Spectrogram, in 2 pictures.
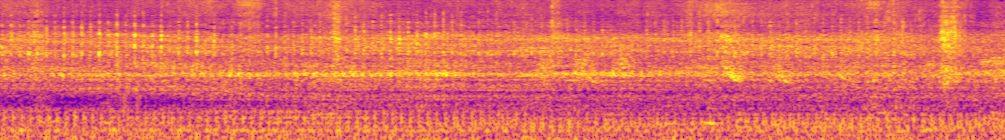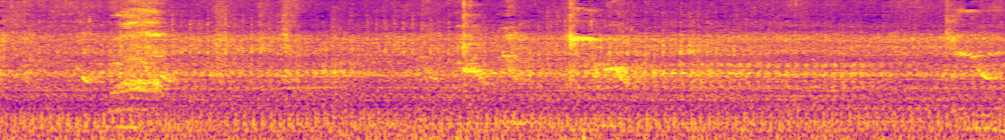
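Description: A steady low engine rumble runs unbroken, with a few faint chirps above it.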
